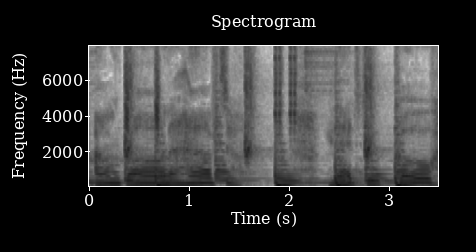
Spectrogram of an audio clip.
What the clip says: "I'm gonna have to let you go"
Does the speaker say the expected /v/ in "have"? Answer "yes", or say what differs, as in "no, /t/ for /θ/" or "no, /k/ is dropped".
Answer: no, /f/ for /v/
